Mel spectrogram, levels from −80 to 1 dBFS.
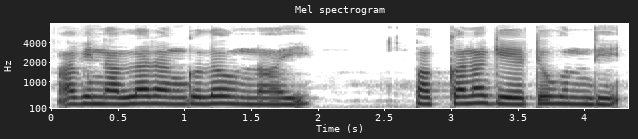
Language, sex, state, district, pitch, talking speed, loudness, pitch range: Telugu, female, Telangana, Mahabubabad, 235 Hz, 95 wpm, -13 LUFS, 225-245 Hz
